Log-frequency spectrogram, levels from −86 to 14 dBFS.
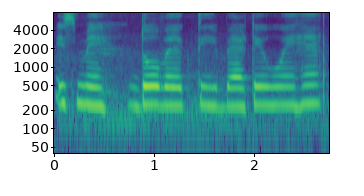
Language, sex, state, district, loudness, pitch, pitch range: Hindi, female, Uttar Pradesh, Saharanpur, -16 LUFS, 245 Hz, 235-250 Hz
